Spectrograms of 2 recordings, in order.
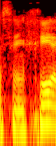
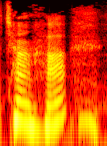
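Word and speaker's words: Zheng He: que un colón chino allí no se llama senje Allí se llama chanha que es Tom Sí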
